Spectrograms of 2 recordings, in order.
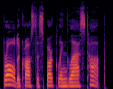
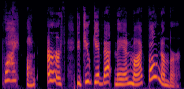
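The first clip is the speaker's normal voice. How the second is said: complaining; 9 semitones higher, 3 dB louder than usual. A narrator's reading. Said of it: "she complained".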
